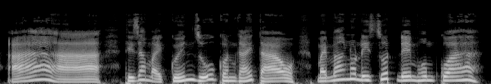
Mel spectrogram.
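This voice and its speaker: Shrill spiteful old village woman, as a man puts her on. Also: animated, unhurried, darkish tone, no echo, clean studio sound. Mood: shrieking abuse. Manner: screeching, abusive.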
